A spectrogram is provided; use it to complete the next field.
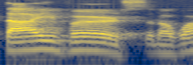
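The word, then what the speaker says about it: diverse: 듣고 바로 오반하시면 됩니다 자 이거는 발음을 divers라고 하면 돼요 여러분 단어장 1부터 5회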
